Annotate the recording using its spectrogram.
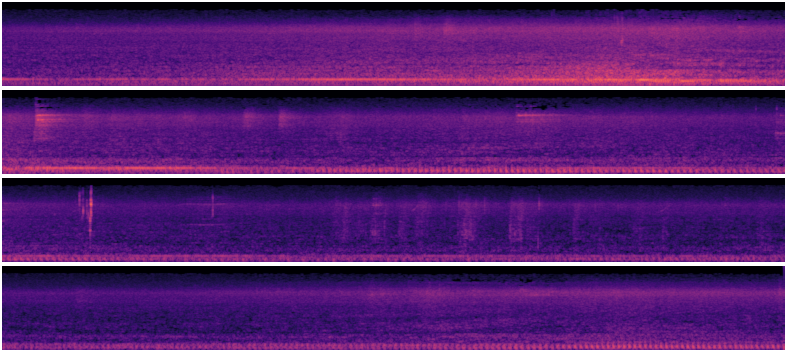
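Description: A motor engine running with a steady low hum, swelling louder for a few seconds about five seconds in and then easing off, with a few faint clicks.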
